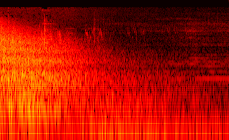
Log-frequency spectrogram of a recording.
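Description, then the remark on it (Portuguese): A single booming gunshot, a man shot in the forehead, loud, with a long rumbling tail that slowly fades over a couple of seconds; no voices. “Ele vai lá dar um tiro na testa do cara.”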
